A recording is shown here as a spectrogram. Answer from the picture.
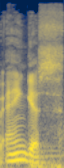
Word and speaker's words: Angus: This comes from Tomato Angus. The G is silent, as he plays Fallout New Vegas.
